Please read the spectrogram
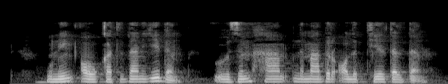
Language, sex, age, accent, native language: Uzbek, male, 18-24, Andijon, Uzbek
